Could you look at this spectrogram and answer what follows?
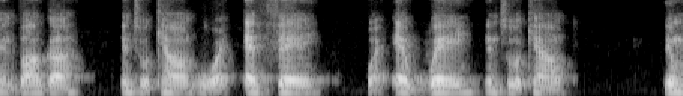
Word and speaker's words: Ewe: The Ewe people, EWE, of Togo and Benin, where this Voodoo comes from, they pronounce their name Ewe, EWE, but some pronounce it Eve, EVE.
